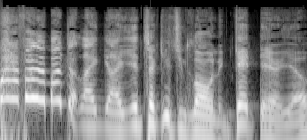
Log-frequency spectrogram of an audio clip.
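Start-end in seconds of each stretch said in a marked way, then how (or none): 0.0-0.8 loud, high-pitched screaming. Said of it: "She was screaming at one point".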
